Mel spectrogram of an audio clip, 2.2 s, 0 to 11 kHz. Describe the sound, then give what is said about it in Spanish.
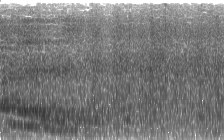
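A stadium crowd at a Recre home football match, thousands of fans, applauding as substitute Dani Sales comes on for number 14 Cristian Terán: a dense, steady wash of clapping that holds at an even, fairly loud level throughout, with a murmur of crowd voices mixed in at the start. “Entre aplausos.”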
